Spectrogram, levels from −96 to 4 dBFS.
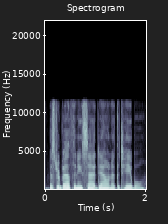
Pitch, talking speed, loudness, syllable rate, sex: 220 Hz, 210 wpm, -14 LUFS, 5.5 syllables/s, female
